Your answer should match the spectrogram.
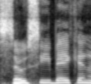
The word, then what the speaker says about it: Sosie Bacon: I don't think, I don't guess we're going to get, is it Sosie Bacon? Am I saying her name correctly? – Yeah.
